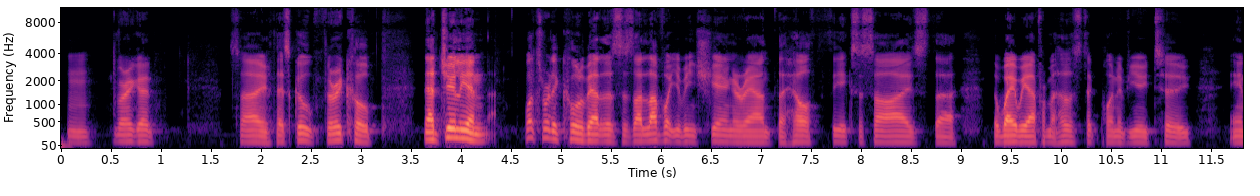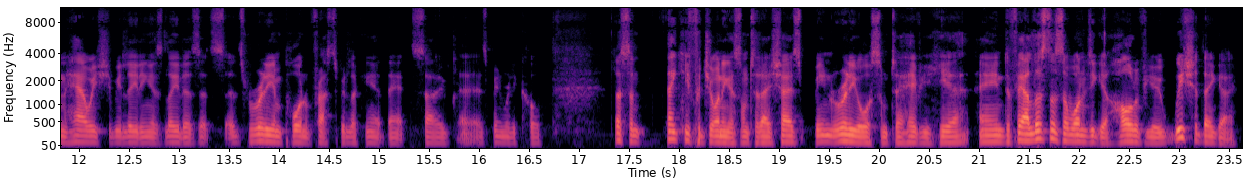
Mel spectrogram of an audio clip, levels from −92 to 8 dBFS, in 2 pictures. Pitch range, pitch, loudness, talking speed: 95-110 Hz, 100 Hz, -27 LUFS, 245 wpm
